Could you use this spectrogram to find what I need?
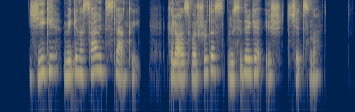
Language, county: Lithuanian, Vilnius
